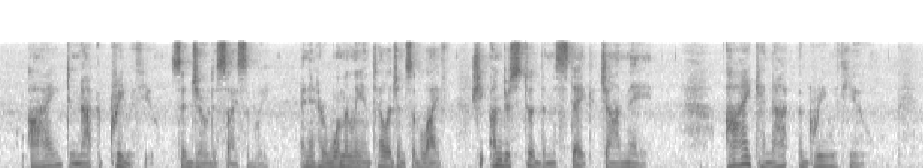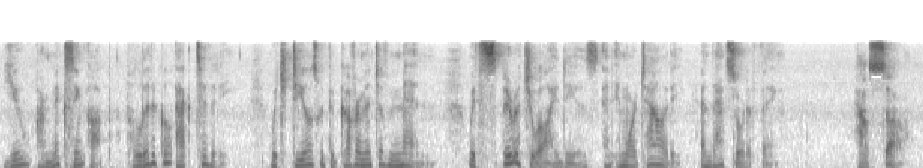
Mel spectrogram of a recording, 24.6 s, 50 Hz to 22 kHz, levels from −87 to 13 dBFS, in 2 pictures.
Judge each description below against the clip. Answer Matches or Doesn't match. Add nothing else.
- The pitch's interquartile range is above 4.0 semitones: Matches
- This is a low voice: Matches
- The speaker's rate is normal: Doesn't match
